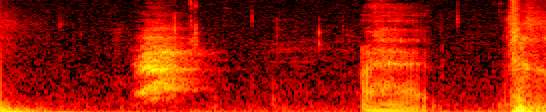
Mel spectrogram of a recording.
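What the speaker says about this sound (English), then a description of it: "Excuse my dog." A dog makes three short throaty noises, coughing or huffing bursts spaced apart, fairly close and moderately loud over a quiet room.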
